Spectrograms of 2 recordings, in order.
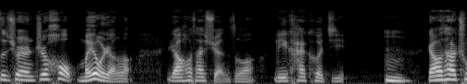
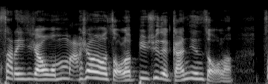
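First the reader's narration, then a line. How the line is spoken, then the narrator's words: Flight attendants calling out. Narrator (Chinese): 两位空姐在喊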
